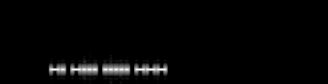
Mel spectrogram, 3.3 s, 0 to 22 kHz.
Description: Morse code, heard as a keyed tone, about 46 wpm, 700 Hz. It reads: NB5O
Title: USA Call Signs - 4 Characters - Repeated 2x - 45wpm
